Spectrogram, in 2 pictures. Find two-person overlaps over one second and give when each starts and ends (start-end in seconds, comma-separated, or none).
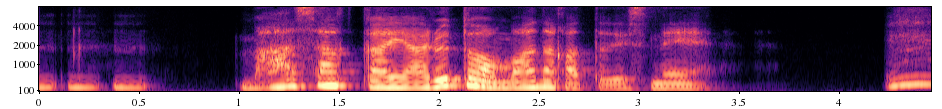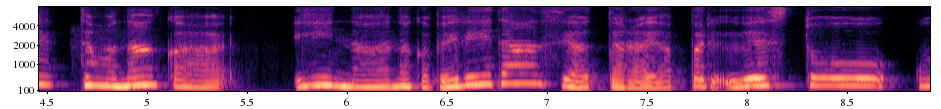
none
